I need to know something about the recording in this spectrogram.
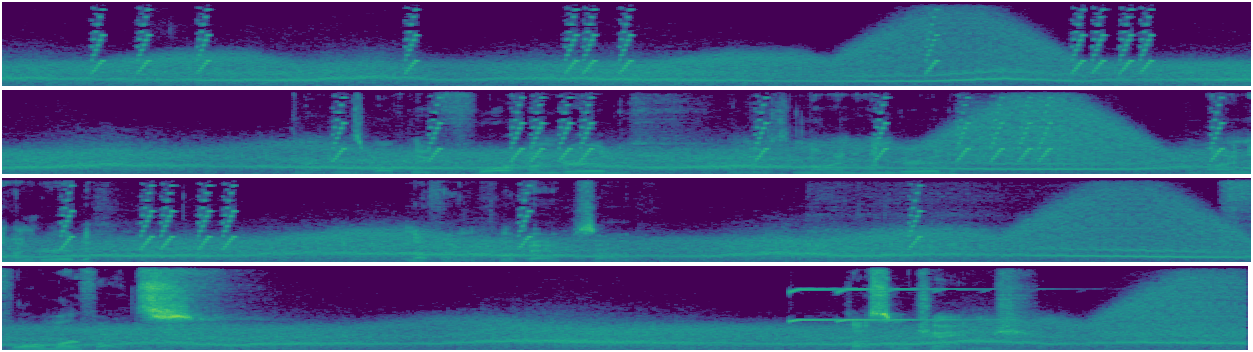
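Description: Gentle electronic music with a wavering melody plays throughout.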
